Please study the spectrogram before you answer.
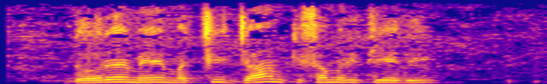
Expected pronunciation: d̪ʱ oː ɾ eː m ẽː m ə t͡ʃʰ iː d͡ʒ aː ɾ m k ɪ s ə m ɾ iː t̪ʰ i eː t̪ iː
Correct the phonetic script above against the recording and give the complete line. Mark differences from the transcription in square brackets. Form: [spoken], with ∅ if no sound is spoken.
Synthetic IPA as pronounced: d̪ʱ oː ɾ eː m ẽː m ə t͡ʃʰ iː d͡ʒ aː [∅] m k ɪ s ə m ɾ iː t̪ʰ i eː [d̪] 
